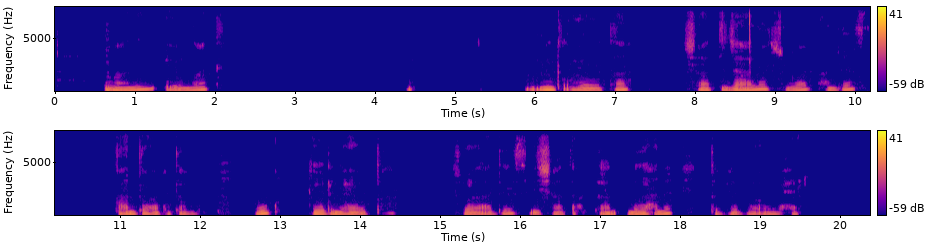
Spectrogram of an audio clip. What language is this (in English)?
Somali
